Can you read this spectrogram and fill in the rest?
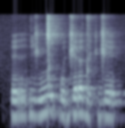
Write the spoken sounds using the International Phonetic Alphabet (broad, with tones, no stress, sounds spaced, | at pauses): e˨ r ɠ i˨ ʒ ŋ͡ǀ i˦ ɓ o˨ d͡ʒ ɛ˦ ɾ ɜ˦ d ɜ˨ t͡ʃ d͡ʒ e˨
